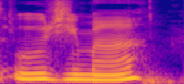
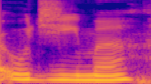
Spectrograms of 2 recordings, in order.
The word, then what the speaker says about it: Ujima: Yes, it's Ujima. – Correct. – Or Ujima, however you want to pronounce it.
